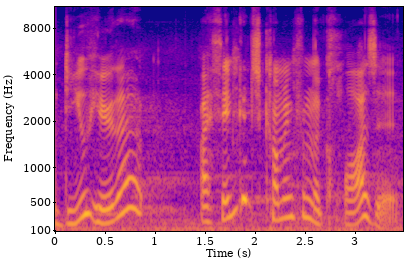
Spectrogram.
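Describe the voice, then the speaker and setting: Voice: high voice, sing-song, normal speed. A performer playing a hesitant schoolboy sidekick in an amateur radio drama. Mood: alarmed. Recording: noisy, long reverberant hall sound.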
